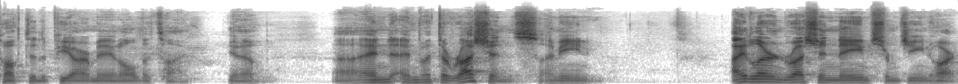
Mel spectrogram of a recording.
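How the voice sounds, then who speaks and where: This man talks at a moderate pace in a very deep, low voice, with ordinary pitch variation. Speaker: arena public address announcer. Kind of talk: casual interview. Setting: bar watch party. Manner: halting, many fillers.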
